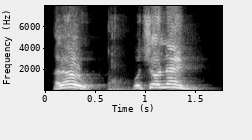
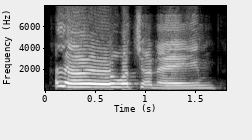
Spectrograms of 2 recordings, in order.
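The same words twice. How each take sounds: First: It is said in an angry, harsh tone. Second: It is said in a happy, cheerful tone. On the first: "what about if you're angry?" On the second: "Now say it as if you're happy"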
